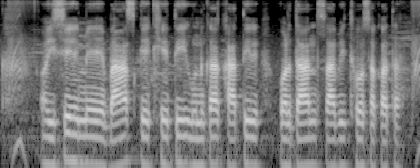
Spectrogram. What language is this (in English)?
Bhojpuri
